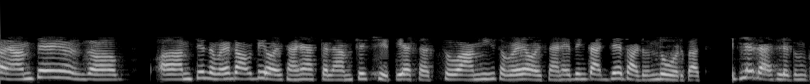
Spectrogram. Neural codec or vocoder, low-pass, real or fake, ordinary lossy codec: codec, 16 kHz, 2 kbps, FunCodec, trained on LibriTTS, 25 frames a second; 3.6 kHz; fake; MP3, 16 kbps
